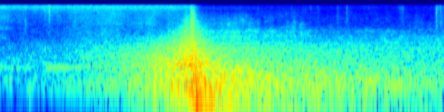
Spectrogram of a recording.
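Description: A whoosh that swells up to a deep boom about two seconds in, then slowly dies away: a scene-transition sound effect.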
